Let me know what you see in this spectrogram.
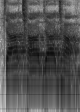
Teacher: चा, छा, जा, झा ये कैसे व्यंजन है? स्पर्श और संघर्षी व्यंजन है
